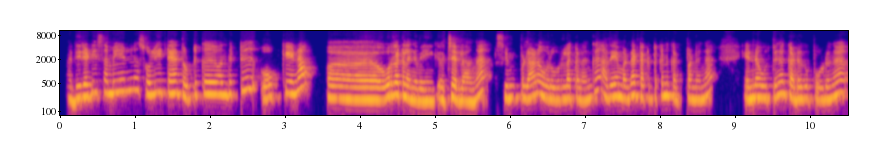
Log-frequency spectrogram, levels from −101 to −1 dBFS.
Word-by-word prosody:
அதிரடி 240 +8 +1
சமையல்ன்னு 320 +4 -1
சொல்லிட்டேன், 290 +1 +2
தொட்டுக்க 260 +4 -2 0.2
வந்துட்டு, 270 +5 -2 0.3
ஓகேனா 280 - +3 0.4
ஆ - - +3 0.7
உருளைக்கிழங்கு 245 -5 +3
வைங்க 185 +1 -1
வேகவச்சிடலாங்க, 190 0 +1 0.3
சிம்பிளான 225 +3 -1
ஒரு 210 - -1
உருளைக்கிழங்கு. 210 - -2
அதே 230 +1 +2
மாதிரி 215 0 0
தான் 265 -1 +2
டக்கு 220 -2 -2
டக்குனு 250 +3 0
கட் 210 -1 -7
பண்ணுங்க, 210 +3 -2 0.5
எண்ணெய் 225 +2 +3
ஊத்துங்க, 230 +5 -2
கடுகு 210 -1 0
போடுங்க, 205 +6 -1
230 Hz, 135 wpm, -24 LUFS, 210-270 Hz, 0.7 s, ஓகேனா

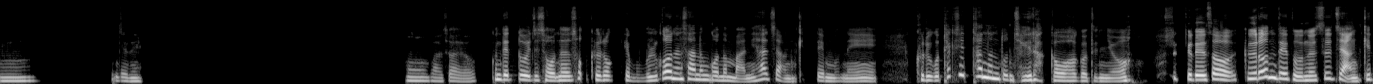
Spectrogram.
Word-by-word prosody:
음. 160 +1 -4 0.7
네네. 155 -3 -6 2.6
어 170 -1 -4
맞아요. 155 -3 -10
근데 230 -2 +2
또 215 0 +2
이제 195 0 -2
저는 190 0 +1
소 - - -6
그렇게 205 -1 -2
뭐 155 -4 -15
물건을 255 - +3
사는 230 -4 +1
거는 190 -3 -1
많이 145 -1 -4
하지 245 +5 -3
않기 140 0 -9
때문에 150 -3 -4 0.4
그리고 190 -3 -1
택시 415 - -2
타는 345 -9 +5
돈 220 -4 -3
제일 195 +2 +1
아까워하거든요. 170 -4 -2 0.6
그래서 215 -2 +5
그런 300 +5 +5
데 260 -3 +3
돈을 195 -3 +2
쓰지 275 +3 -2
않기 155 +10 0
190 Hz, 280 characters per minute, -16 LUFS, 160-220 Hz, 2.6 s, 타는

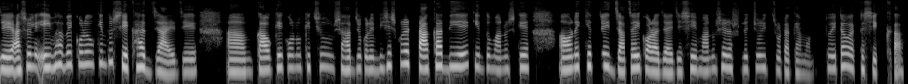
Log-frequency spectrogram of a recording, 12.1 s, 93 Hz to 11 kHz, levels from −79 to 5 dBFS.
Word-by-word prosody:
যে, 215 - +5 0.2
আসলে 245 +4 0
এইভাবে 270 +3 +2
করেও 290 0 0
কিন্তু 305 +1 -3
শেখা 245 0 +4 0.2
যায় 170 -3 +2
যে, 185 0 -3 0.5
আম 185 -1 +2 0.2
কাউকে 210 +3 +5
কোনো 235 0 -6
কিছু 245 +1 -7 0.2
সাহায্য 210 0 -1
করে 210 0 -1
বিশেষ 265 +3 -3
করে 300 0 +4 0.2
টাকা 225 +4 +8
দিয়ে 255 0 +2 0.2
কিন্তু 240 -2 -6
মানুষকে 220 +3 -3 0.5
আ - - +1
অনেকক্ষেত্রেই 255 +2 -1
যাচাই 215 +5 +3
করা 190 -2 +5
যায় 175 -1 +1
যে, - - -3
সে 225 - -1 0.2
মানুষের 220 +5 -3
আসলে 220 +1 -9
চরিত্রটা 210 -5 -6
কেমন? 165 -3 -12 0.2
তো - - -31
এটাও 260 +2 0
একটা 215 0 -7
শিক্ষা। 185 -2 -4
225 Hz, 175 wpm, -23 LUFS, 200-250 Hz, 0.5 s, টাকা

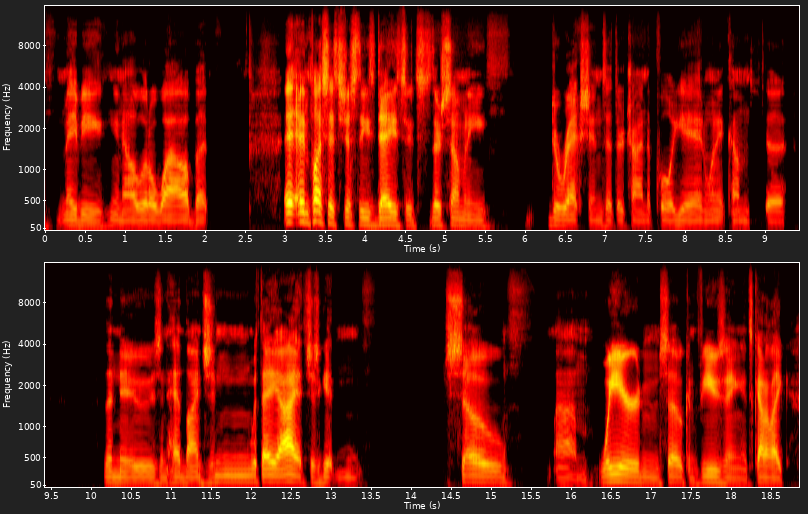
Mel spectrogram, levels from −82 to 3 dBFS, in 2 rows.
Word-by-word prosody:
maybe, 90 -3 -4
you 95 -2 -13
know, 85 -1 -7
a 85 - -6
little 90 -1 -5
while 85 0 -2
but 80 +1 -11 1.0
eh, 155 - +10
and, 150 - +1
plus, 165 -5 +7
it's - - +3
just 115 -2 +3
these 110 -3 -3
days, 105 -2 +4
it's 90 -4 -2
there's 105 -1 0
so 105 -2 +2
many 90 -3 -9 0.8
directions 95 -4 -3
that - - -11
they're - - -11
trying 85 0 -9
to - - -16
pull 90 -2 -10
you 90 0 -8
in 85 0 -8
when 85 -1 -12
it 80 - -13
comes 85 -1 -13 0.2
to 80 0 -8 0.9
the 95 0 -6
news 90 -1 -6
and 85 -2 -13
headlines, 90 -1 -1
and 105 0 -10
with 105 - -8
AI, 105 +2 +6
it's - - -4
just 90 -3 -3
getting 90 -4 -10 1.1
so, 100 -3 0 0.6
um, 75 -5 -11
weird 110 -1 +6
and 90 -4 -14
so 95 +1 -2
confusing. 85 0 -1
It's 75 - -6
kinda 90 0 +1
like 85 -2 -3
90 Hz, 155 wpm, -25 LUFS, 85-100 Hz, 1.1 s, eh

